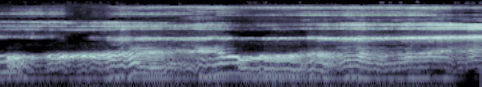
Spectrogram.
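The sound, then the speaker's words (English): A voice imitates a zombie groan: one drawn-out, throaty moan lasting about five seconds, with a wavering, quivering pitch and a rough, gravelly edge, heard alone without other sounds. “I've been practicing my zombie noises for if ever there's like a zombie movie recording in Birmingham. Okay. It goes like this.”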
